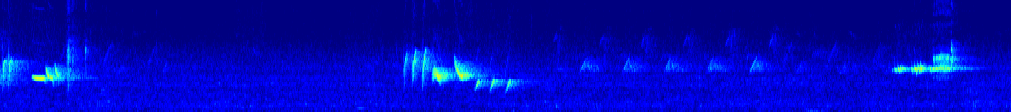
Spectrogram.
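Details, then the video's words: Blue-and-white flycatcher (Cyanoptila cyanomelana) gives three bright, high whistled phrases about four seconds apart, one ending in a harsh buzzy note, with faint soft notes in the gaps. "オオルリの鳴き声The cry of Cyanoptila cyanomelana"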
